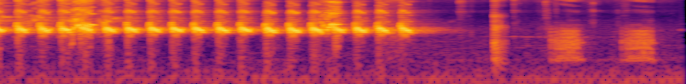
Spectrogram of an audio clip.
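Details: Loud Javan myna in full gacor song meant to stir other mynas into singing: a fast run of about fifteen sharp chattering notes, then a pause with a couple of short raspy calls.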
